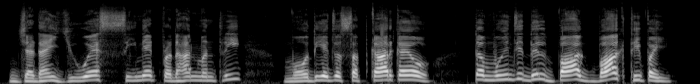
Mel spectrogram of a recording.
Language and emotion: Sindhi, happy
